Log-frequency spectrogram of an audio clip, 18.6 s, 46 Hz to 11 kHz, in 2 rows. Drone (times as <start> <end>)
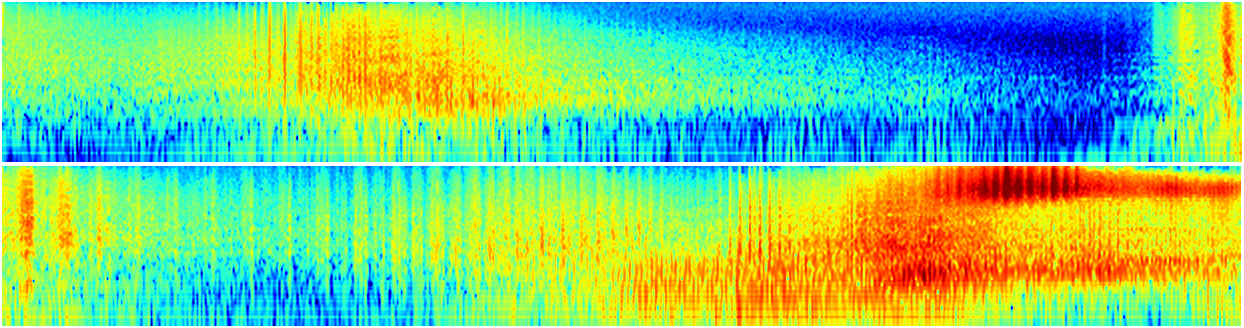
13.4 18.5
